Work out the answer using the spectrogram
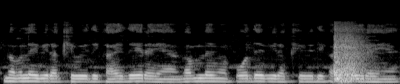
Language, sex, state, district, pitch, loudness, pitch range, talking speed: Hindi, male, Haryana, Rohtak, 135 Hz, -17 LUFS, 130-140 Hz, 270 wpm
